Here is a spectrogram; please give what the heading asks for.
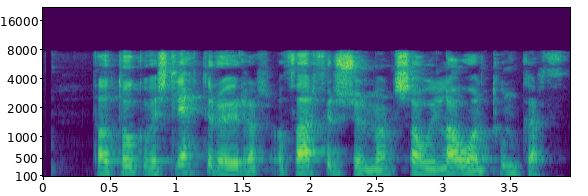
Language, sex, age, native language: Icelandic, male, 40-49, Icelandic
